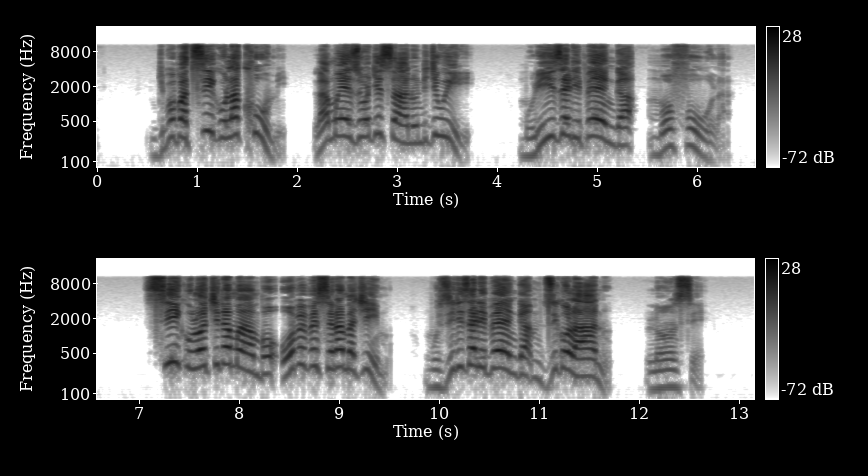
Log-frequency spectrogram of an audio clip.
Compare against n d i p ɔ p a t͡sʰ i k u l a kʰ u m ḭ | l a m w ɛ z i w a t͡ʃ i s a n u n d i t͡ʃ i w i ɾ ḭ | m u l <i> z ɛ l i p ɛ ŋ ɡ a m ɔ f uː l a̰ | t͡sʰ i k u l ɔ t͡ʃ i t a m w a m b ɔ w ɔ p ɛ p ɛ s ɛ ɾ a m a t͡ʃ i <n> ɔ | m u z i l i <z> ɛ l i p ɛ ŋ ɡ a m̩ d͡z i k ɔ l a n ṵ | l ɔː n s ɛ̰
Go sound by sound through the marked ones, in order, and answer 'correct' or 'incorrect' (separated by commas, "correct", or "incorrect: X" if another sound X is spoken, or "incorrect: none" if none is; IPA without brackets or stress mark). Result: correct, incorrect: m, correct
